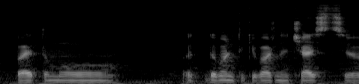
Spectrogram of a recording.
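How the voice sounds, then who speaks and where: The man speaks at a fairly slow pace. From Novosibirsk, Akademgorodok (Russia). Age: 20s. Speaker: student. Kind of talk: interview.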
